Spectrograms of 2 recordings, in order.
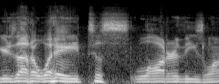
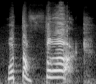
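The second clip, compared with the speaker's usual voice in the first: high, loud startled yelp; a sudden shocked squeal; shocked outcry; 5 dB louder than usual. Retold or imitated. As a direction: shriek it like she's just been splashed. Retold woman's shocked outcry.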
